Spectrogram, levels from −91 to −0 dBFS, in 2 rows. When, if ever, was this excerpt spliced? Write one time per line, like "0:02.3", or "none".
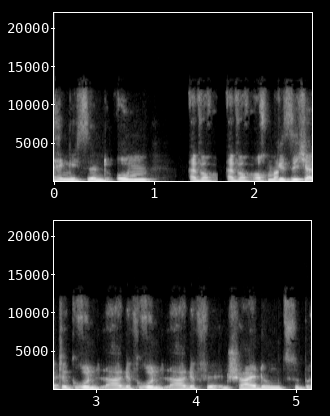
0:01.6
0:02.2
0:03.4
